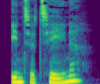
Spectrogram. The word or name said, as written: entertainer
